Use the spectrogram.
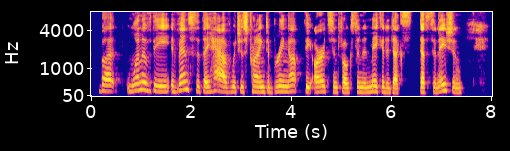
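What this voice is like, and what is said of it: New York American accent. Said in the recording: “heard my accent and said, where are you from? And I said, New York.”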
